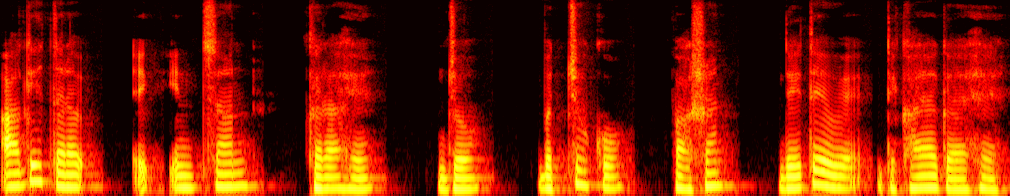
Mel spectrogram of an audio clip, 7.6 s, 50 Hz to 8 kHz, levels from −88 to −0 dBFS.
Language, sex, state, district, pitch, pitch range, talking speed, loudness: Hindi, male, Arunachal Pradesh, Lower Dibang Valley, 135 Hz, 125-150 Hz, 120 wpm, -21 LUFS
